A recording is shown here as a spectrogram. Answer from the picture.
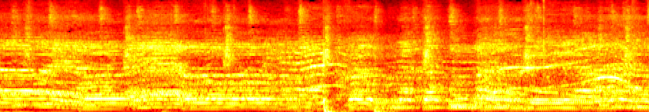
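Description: Cook Islands song sung live by a group of women in close harmony through a PA, with light band backing. The deep bass fades out about halfway through, leaving the voices nearly a cappella.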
